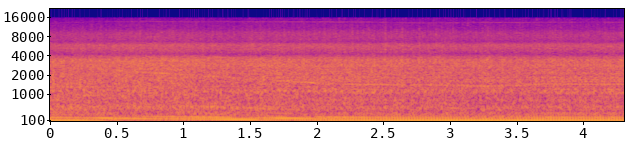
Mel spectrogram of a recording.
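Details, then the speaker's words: Nissan Altima SE-R just after the intake manifold was reinstalled to fix an intake leak and the codes were cleared: smooth, steady low hum that settles after starting, with no hunting or surging. Normal idle. "That's the idle that we want right there."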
